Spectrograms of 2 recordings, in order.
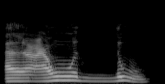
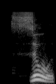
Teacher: di sini huruf Dal ini Bapak Ibu sekalian makhraj huruf dalal keluar dari ujung lidah dengan ujung dua gigi seri atas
